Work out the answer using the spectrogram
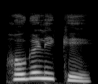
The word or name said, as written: ಹೆಕ್ಕಳಿಕೆ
